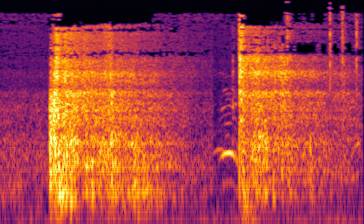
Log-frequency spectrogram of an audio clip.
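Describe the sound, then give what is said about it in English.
Mortar fire from Kachin rebel soldiers aimed at a Myanmar troop position in northern Myanmar: two loud, sudden booming blasts about two seconds apart. Each one has a long, rumbling, noisy tail that slowly fades. “In video footage obtained by Irrawaddy News magazine, rebel soldiers attempted to fight back, firing mortars at the Myanmar troop position.”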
